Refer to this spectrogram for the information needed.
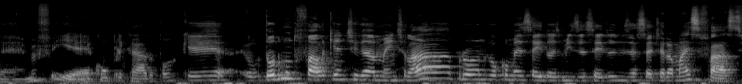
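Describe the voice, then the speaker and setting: Over noticeable background noise, a man speaks at a high pitch with lively intonation. He keeps a moderate pace with hardly any pauses. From born in Brazil's Southeast, identifies as northeastern. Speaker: youtuber. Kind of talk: casual chat.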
